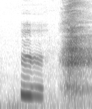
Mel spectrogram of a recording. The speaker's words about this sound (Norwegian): Og se, der kommer det en liten gjesp, og ja. da veit jeg at da blir jeg smitta. og da var det sikkert halvparten av lytterne òg smitta av den.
